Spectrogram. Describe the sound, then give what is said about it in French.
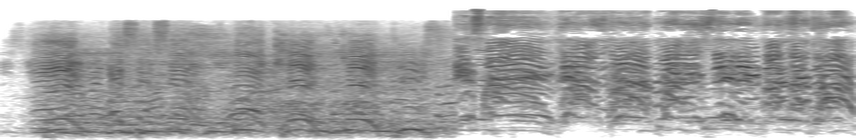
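A protest crowd chants traditional pro-Palestinian slogans in loud, rhythmic unison, many voices shouting together with a steady cadence; midway the chant shifts to a higher, more clipped pattern of repeated phrases. “La foule réunie a repris les traditionnels slogans pro-palestiniens.”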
